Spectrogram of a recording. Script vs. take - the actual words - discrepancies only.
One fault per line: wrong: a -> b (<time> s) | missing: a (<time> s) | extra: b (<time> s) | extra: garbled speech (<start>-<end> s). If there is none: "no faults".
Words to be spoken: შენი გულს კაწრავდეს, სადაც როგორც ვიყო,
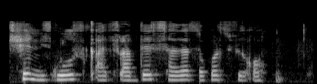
no faults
